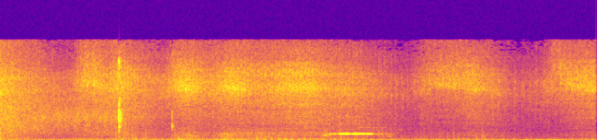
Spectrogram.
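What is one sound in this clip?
A car engine hums low and steady as the car drives.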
